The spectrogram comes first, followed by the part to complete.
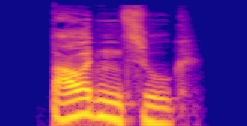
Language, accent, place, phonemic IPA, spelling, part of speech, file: German, Germany, Berlin, /ˈbaʊ̯dn̩ˌt͡suːk/, Bowdenzug, noun, De-Bowdenzug.ogg
- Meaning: Bowden cable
